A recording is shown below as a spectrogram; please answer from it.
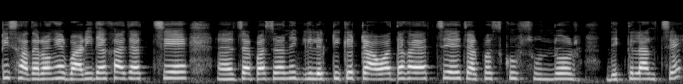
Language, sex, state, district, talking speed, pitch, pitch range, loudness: Bengali, female, Jharkhand, Jamtara, 150 wpm, 270 Hz, 255-280 Hz, -11 LUFS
